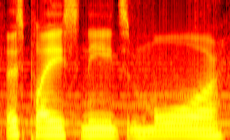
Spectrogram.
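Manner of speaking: usual speaking voice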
